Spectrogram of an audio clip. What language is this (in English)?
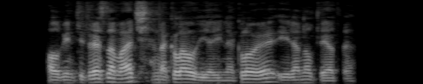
Catalan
